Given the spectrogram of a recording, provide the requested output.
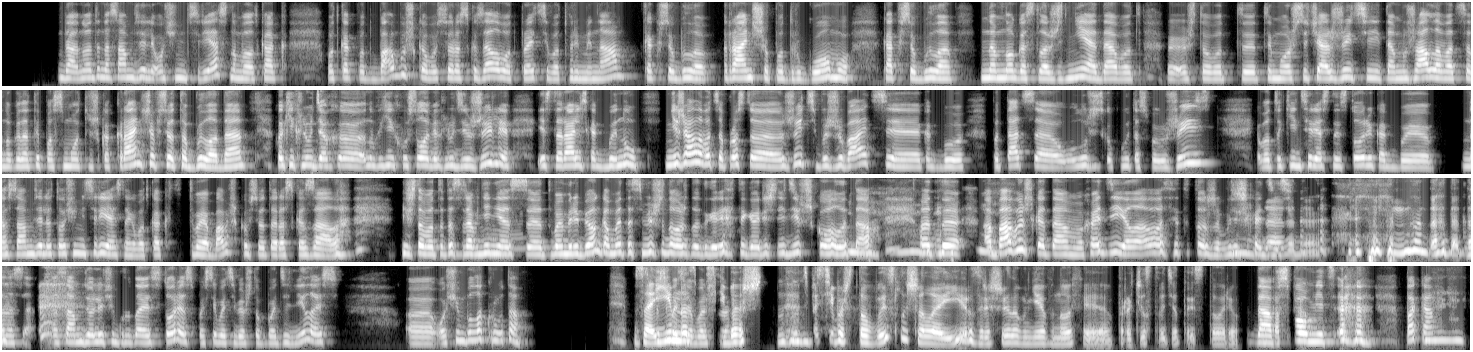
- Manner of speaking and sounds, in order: chuckle; chuckle; other background noise; chuckle; laughing while speaking: "Мгм"; chuckle
- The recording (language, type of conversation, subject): Russian, podcast, Какие семейные истории передаются из уст в уста?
